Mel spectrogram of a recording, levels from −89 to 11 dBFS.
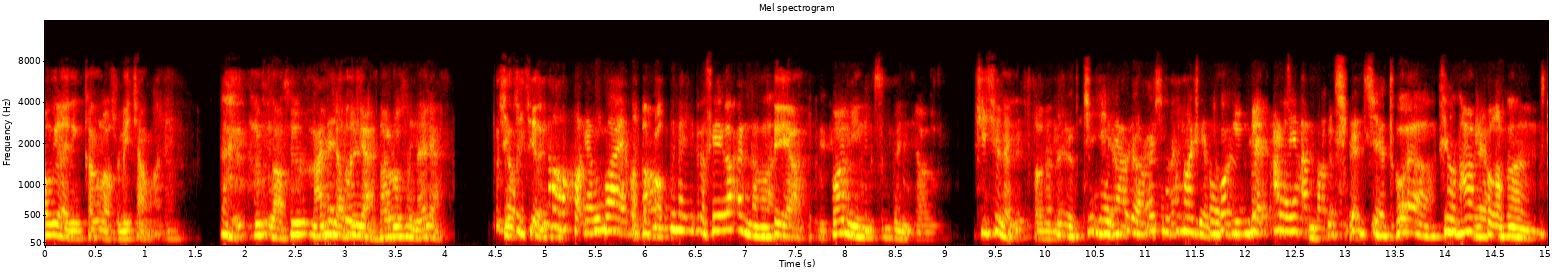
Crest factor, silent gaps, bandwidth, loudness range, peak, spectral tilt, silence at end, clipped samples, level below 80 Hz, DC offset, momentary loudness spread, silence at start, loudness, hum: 12 dB; none; 8.4 kHz; 3 LU; -4 dBFS; -6 dB/octave; 0 s; under 0.1%; -58 dBFS; under 0.1%; 9 LU; 0 s; -16 LUFS; none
